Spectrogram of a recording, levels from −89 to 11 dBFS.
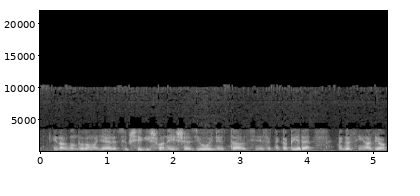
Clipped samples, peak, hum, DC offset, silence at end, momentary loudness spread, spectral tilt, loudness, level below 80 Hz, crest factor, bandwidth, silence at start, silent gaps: under 0.1%; -2 dBFS; none; under 0.1%; 0 s; 8 LU; -4 dB/octave; -18 LUFS; -46 dBFS; 16 dB; 11 kHz; 0 s; none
